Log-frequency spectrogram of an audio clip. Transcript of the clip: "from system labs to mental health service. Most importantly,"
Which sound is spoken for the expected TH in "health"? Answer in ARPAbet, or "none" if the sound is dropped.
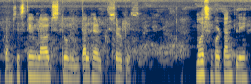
T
